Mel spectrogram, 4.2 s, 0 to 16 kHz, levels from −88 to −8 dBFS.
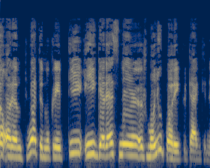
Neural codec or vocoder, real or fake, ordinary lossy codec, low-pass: codec, 44.1 kHz, 3.4 kbps, Pupu-Codec; fake; MP3, 48 kbps; 14.4 kHz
